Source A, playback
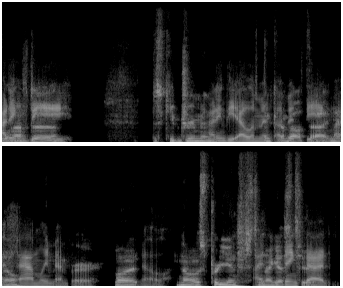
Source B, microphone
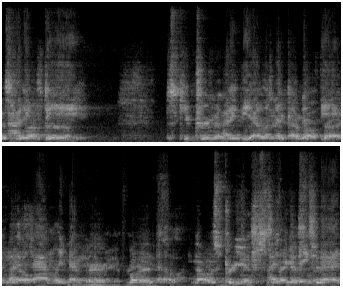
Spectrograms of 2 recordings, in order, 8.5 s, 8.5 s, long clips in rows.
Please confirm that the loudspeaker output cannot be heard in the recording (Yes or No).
No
